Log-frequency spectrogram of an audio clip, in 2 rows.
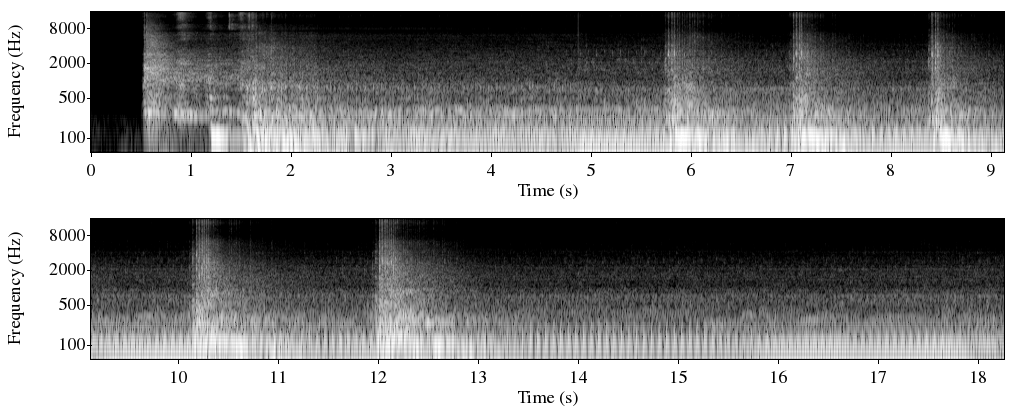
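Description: A 2020 Harley-Davidson FXDR 114 motorcycle starts with a sharp crank, then settles into a deep, loud, rumbling idle punctuated by several sharp throttle blips roughly every one to two seconds.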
